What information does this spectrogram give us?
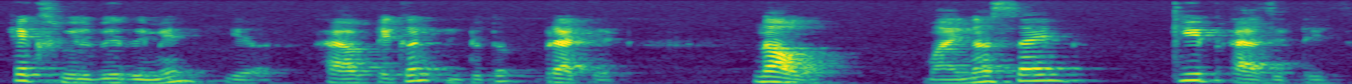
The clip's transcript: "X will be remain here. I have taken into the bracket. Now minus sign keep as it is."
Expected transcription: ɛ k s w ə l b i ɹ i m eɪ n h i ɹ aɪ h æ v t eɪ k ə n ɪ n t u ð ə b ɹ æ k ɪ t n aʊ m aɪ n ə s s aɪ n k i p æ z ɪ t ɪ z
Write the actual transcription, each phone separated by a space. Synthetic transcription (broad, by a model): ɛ k s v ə l b i ɹ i m eɪ n h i ɹ h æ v t eɪ k ə n ɪ n t u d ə b ɹ æ k ɪ t n aʊ m aɪ n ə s s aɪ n k i p æ z ɪ t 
